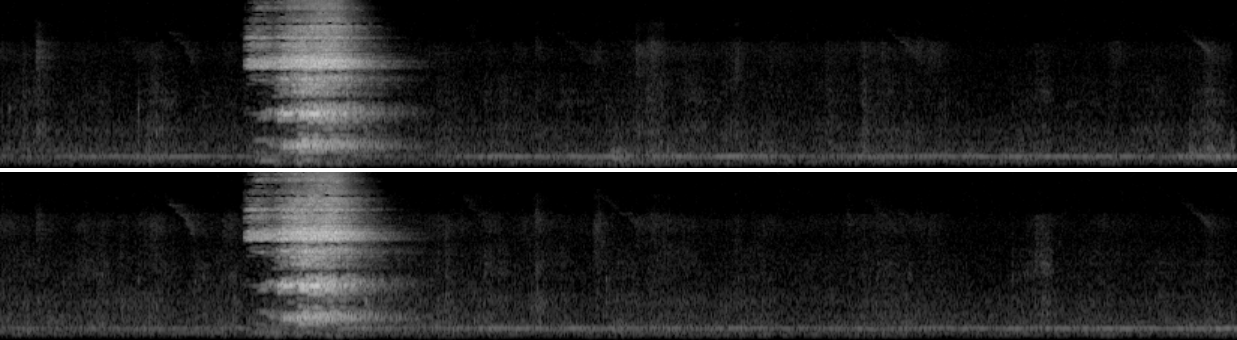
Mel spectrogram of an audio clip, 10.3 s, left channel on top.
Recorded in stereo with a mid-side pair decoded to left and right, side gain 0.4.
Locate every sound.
2.0 s a hiss: 25° right, 1.4 m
